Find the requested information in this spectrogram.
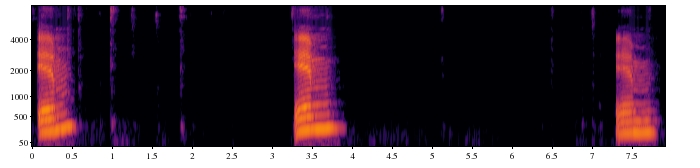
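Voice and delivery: "Im", then "Imrika" sounded out piece by piece; pronunciation demo. Shown as a demonstration. Streamer showing viewers how it's pronounced, slow sounded-out "Imrika". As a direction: break "Imrika" into separate sounds with long pauses. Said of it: "so we pronounce it like this".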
